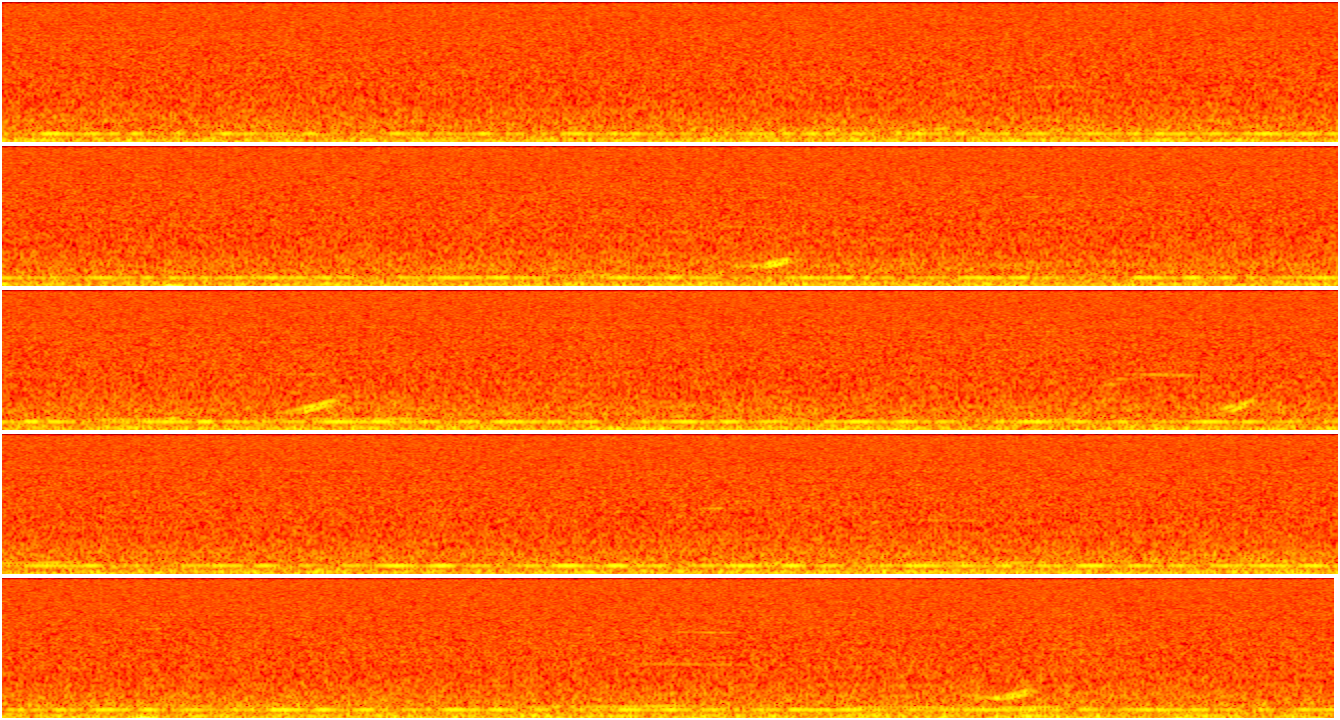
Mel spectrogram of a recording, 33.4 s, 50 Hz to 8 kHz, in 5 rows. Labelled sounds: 19.0	19.3	humpback whale, 1.2 to 1.3 kHz
30.1	30.4	humpback whale, 2.4 to 2.5 kHz

